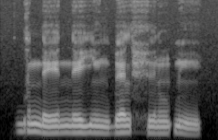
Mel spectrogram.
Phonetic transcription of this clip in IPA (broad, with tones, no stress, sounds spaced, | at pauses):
ɡʷ ə˦˨ n ɾ eː˧ n e˦ j ĩ˧ ɡ͡b ɛ˦ l h ɨ˧ ɾ ũ˦ ɓ ĩ˨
